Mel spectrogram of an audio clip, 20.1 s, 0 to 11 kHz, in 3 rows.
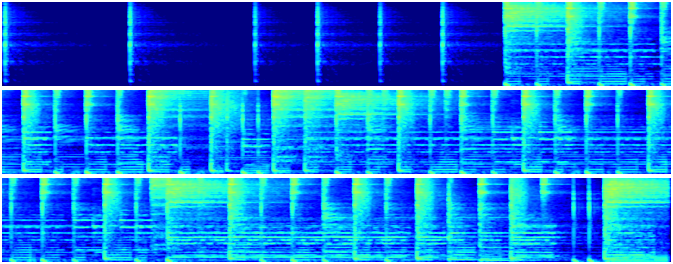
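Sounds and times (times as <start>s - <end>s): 
improvised music: 5.0s - 20.0s.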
